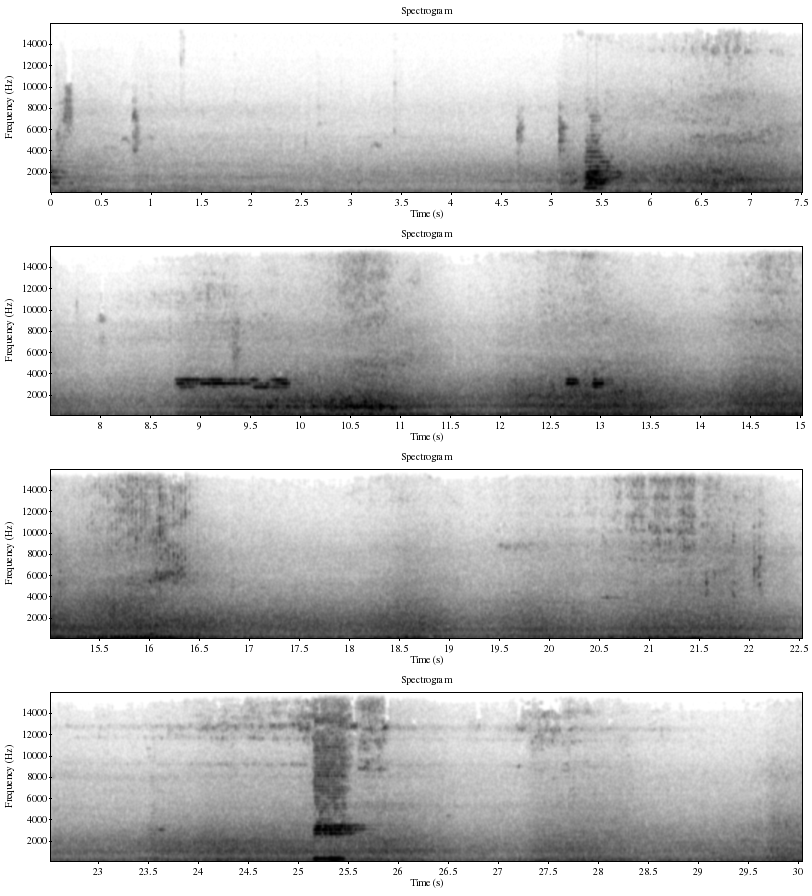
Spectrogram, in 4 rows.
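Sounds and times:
city traffic passing: 0:00.0 - 0:30.0
car horn: 0:08.7 - 0:10.0, 0:12.6 - 0:13.2, 0:25.1 - 0:25.8.

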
